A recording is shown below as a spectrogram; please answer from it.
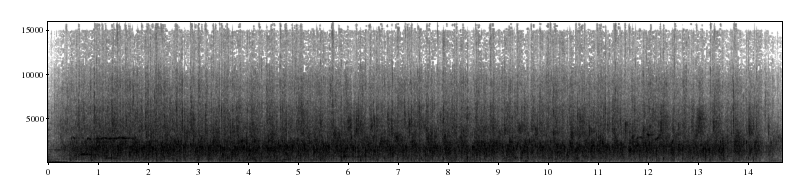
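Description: Small audience applauding with steady clapping that keeps on without a break.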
